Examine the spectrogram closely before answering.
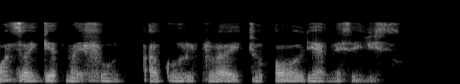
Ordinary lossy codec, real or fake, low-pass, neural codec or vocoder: AAC, 32 kbps; fake; 7.2 kHz; vocoder, 22.05 kHz, 80 mel bands, HiFi-GAN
